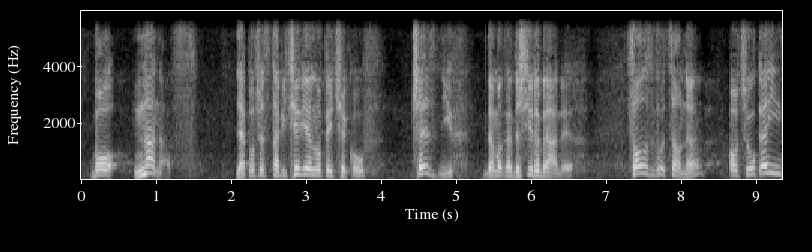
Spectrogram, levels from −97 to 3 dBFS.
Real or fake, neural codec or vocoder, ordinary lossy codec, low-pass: fake; codec, 24 kHz, 0.9 kbps, WavTokenizer, medium speech release version 1; none; 5.4 kHz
